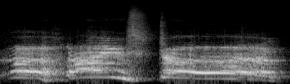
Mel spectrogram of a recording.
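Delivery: high, loud panicked goblin shout; stuck and yelling. Acted. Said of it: "the goblin shouted".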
